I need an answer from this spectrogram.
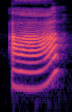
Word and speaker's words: a: repeat after me ah the letter a is pronounced like the a in the word astronaut and in the longer version it sounds like the a in the word far your first German word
